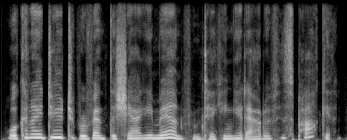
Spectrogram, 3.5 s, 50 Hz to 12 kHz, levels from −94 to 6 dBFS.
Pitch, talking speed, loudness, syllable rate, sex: 235 Hz, 275 wpm, -17 LUFS, 6.2 syllables/s, female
